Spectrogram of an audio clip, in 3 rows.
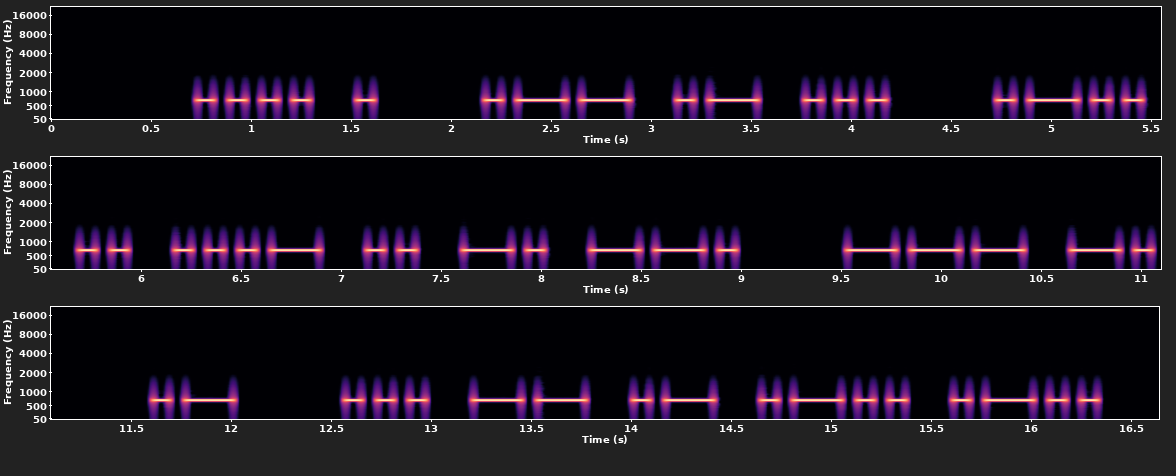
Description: Morse code, heard as a keyed tone, about 15 wpm, 700 Hz. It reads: HE WAS LIVING ON A SMALL
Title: Sentences from Top 1200 Words 15wpm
